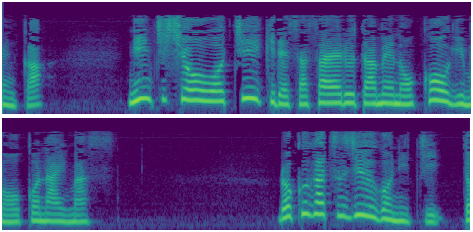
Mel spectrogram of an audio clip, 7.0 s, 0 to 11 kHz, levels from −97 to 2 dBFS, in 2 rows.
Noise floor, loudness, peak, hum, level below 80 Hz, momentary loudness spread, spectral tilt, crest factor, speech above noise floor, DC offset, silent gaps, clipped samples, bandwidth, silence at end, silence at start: -73 dBFS; -24 LUFS; -10 dBFS; none; -74 dBFS; 10 LU; -5.5 dB/octave; 16 dB; 49 dB; under 0.1%; none; under 0.1%; 8 kHz; 0 s; 0 s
